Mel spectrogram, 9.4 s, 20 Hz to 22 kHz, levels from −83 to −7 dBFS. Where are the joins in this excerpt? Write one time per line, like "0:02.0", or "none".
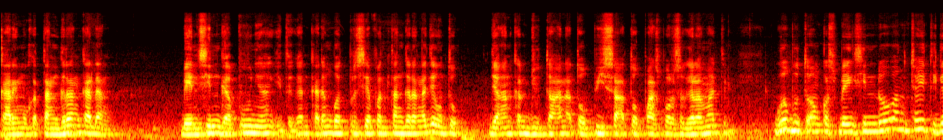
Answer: none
